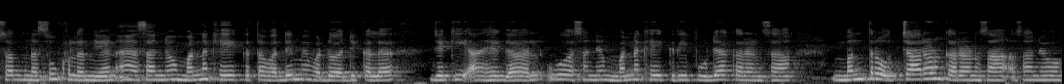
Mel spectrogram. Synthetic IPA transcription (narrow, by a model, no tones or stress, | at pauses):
sɐbʱnɐsũkʰʊlə̃nd̪iaːɦɪnɪ̆ɛ̃ːɐsãːɲd͡ʑomɐnkʰeːɦɪkt̪ɐʋɐɗemẽʋɐɗoɐʄɪkəla | d͡ʑeːkiaːɦeɠaːl̤ɪʊɦoɐsãɲd͡ʑomɐn̆kʰeːkɪɾipuːʄakɐɾəɽ̃sã | mɐ̃nt̪ɾəʊt̪t͡ɕaːɾəɽ̃kɐɾəɽ̃sãʔɐ̰sãːɲd͡ʑoː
